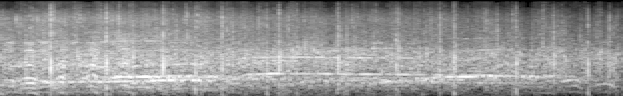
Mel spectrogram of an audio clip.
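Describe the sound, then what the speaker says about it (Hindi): A studio audience at a comedy show applauds steadily and loudly, dense clapping filling the moment with faint voices mixed in beneath. "तालियां बाबा के लिए"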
